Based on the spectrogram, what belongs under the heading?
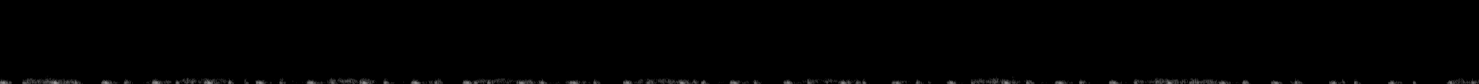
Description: Listen to how fast and loud my heartbeat is ❤❤ like, comment, subscribe, and enjoy #heartbeat #fast #subscribe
